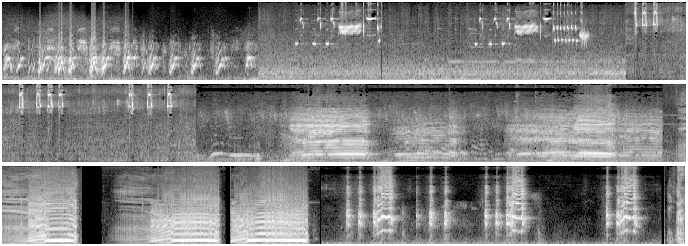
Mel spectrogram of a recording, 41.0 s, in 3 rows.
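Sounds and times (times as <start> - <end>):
cows mooing: 19.3 - 23.0, 23.8 - 29.0, 29.6 - 33.5
hens clucking: 34.2 - 38.0, 39.4 - 40.3.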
